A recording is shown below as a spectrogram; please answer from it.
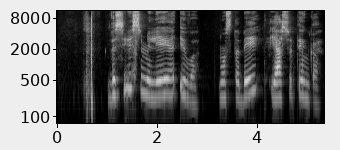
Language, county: Lithuanian, Vilnius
